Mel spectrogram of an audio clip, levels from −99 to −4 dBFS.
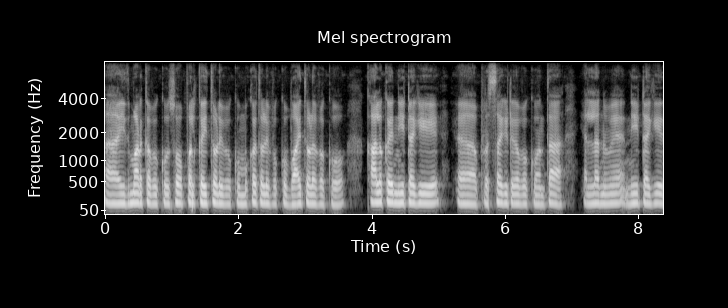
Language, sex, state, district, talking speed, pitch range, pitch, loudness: Kannada, male, Karnataka, Chamarajanagar, 150 wpm, 135-145 Hz, 140 Hz, -21 LUFS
